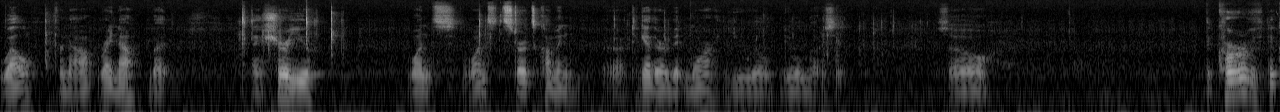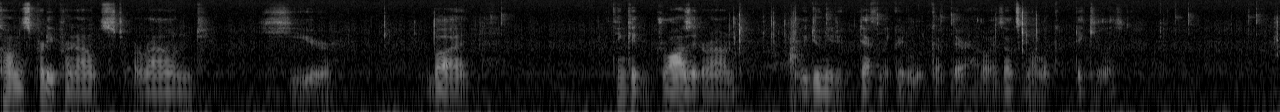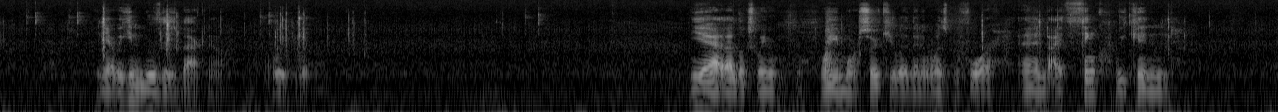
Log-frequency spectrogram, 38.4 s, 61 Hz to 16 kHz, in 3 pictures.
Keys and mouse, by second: 0.4 KP_7, 2.7 g, 6.9 click, 8.2 KP_7, 8.9 KP_3, 10.2 middle click, 17.7 click, 20.5 ctrl+r, 22.2 click, 23.0 g, 25.2 click, 27.2 e, 28.4 ctrl+z, 29.1 g, 31.7-33.5 drag, 34.2 KP_3, 36.2 click.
